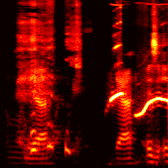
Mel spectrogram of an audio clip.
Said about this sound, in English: I just kind of whistle at him.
